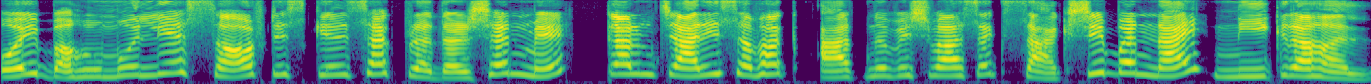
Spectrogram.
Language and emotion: Maithili, happy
